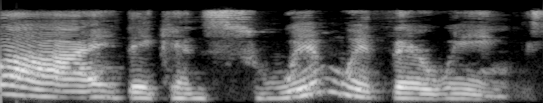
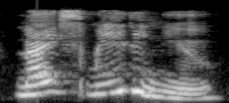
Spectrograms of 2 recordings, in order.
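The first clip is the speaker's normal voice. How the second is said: little Pip; 7 semitones higher than usual. A narrator's reading. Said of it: "said Pip".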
